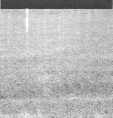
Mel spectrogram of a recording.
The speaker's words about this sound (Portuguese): Gente, isso é uma moto, tá? Falei que ia ter, né?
